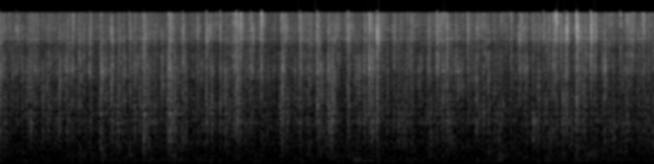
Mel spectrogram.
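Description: Thick kimchi pancake with pork frying in oil in a frying pan on a portable gas stove, its heat turned down: a steady fine crackling, with a few louder pops near the end.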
